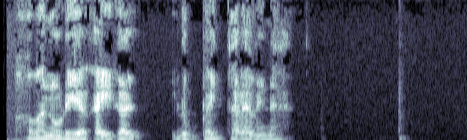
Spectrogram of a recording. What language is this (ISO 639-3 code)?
tam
